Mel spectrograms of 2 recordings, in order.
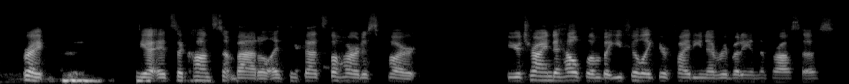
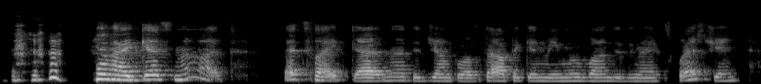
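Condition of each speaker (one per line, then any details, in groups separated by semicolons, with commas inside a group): No condition
Cerebral palsy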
